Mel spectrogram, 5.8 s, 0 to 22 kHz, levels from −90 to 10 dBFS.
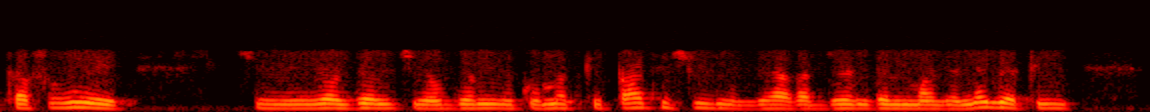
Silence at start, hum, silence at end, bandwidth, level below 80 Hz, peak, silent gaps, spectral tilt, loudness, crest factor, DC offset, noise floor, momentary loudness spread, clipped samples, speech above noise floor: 0.05 s; none; 0.4 s; 9 kHz; -82 dBFS; -22 dBFS; none; -9 dB/octave; -37 LUFS; 14 dB; under 0.1%; -67 dBFS; 8 LU; under 0.1%; 31 dB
